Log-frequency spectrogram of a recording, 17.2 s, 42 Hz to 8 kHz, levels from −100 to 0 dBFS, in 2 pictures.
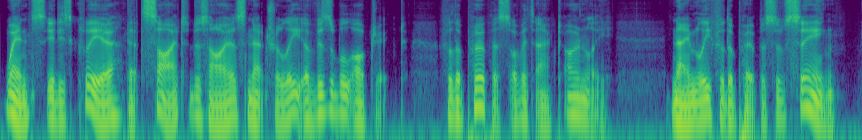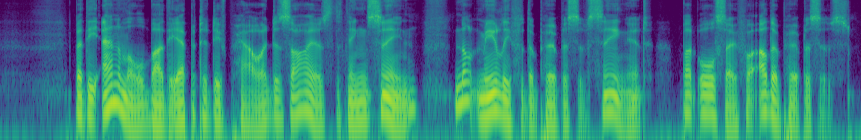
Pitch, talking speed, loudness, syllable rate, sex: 95 Hz, 165 wpm, -22 LUFS, 5.6 syllables/s, male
